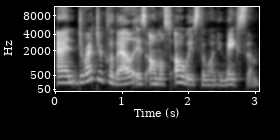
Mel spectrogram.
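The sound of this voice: A woman speaks at a fairly quick pace in a medium pitch. Her tone is fairly bright. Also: very clean recording, silent background.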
